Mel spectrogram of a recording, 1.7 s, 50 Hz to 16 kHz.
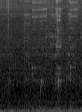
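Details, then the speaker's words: Porsche 924S AC compressor turned by hand off the car: soft liquid gurgling and faint clinks over a low hum, showing it is pumping normally. The clutch should click when powered and spins freely until engaged. "And the other thing you wanna do, if you spin this, you can kinda hear it gurgling."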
